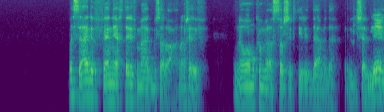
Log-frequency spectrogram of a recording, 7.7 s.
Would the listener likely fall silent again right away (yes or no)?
yes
